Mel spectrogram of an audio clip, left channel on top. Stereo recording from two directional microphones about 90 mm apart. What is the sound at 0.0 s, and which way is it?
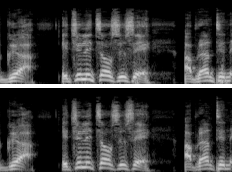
Speech, 35° left (ahead or behind).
